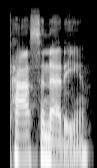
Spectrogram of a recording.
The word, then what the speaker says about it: Passinetti: Just just to be clear, it's Passinetti, and that's not an official Italian pronunciation, but that's how my family pronounces it. Probably because it's like an Americanized, you know, pronunciation of of an Italian name.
